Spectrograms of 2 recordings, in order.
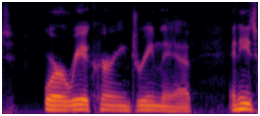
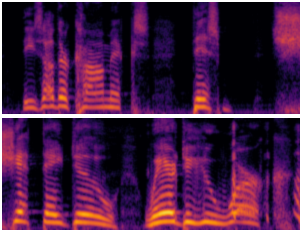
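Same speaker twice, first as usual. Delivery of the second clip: put-on screaming comic voice, higher and louder; 8 semitones higher, 6 dB louder than usual. Retelling a comic's opening to the audience: imitating Eddie Pepitone screaming. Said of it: "he starts screaming at the audience".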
